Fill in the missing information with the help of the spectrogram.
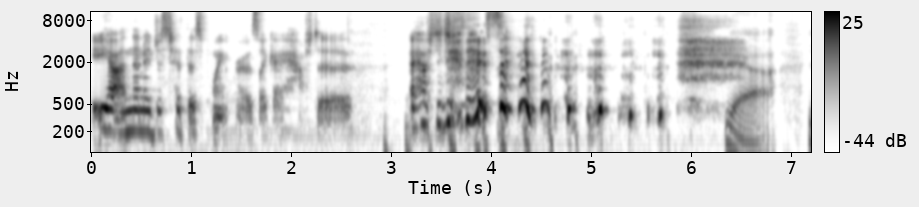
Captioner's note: chuckling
